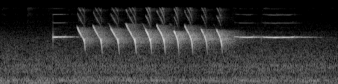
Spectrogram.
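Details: Canary singing for young birds to learn from: a thin steady whistle, a burst of about a dozen quick sharp descending notes, then the whistle again, softer and somewhat distant.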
